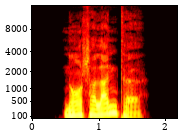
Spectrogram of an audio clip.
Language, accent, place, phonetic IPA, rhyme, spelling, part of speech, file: German, Germany, Berlin, [ˌnõʃaˈlantə], -antə, nonchalante, adjective, De-nonchalante.ogg
- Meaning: inflection of nonchalant: 1. strong/mixed nominative/accusative feminine singular 2. strong nominative/accusative plural 3. weak nominative all-gender singular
